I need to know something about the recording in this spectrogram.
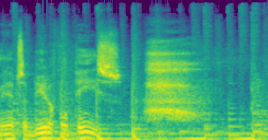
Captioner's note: sighs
